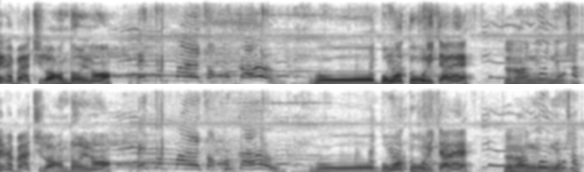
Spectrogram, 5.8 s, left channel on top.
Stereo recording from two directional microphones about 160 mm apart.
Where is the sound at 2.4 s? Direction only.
30° right (ahead or behind).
